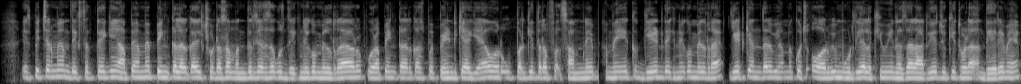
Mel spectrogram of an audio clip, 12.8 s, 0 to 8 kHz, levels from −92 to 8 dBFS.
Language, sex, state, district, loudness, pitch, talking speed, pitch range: Hindi, male, Jharkhand, Jamtara, -20 LUFS, 160 Hz, 320 wpm, 155-165 Hz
